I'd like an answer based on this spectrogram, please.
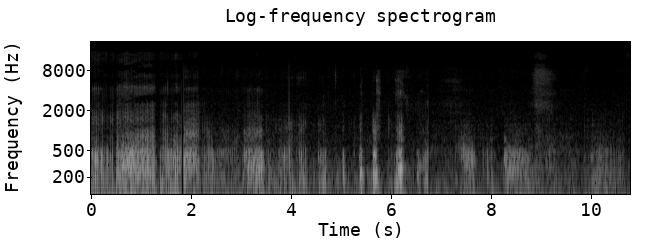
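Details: Pet cat with a loud rumbling purr at first that breaks into shorter, uneven throbbing pulses and softer bursts later, with some handling noise and rustles.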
